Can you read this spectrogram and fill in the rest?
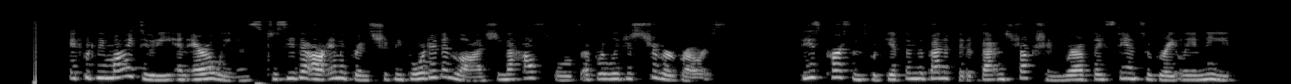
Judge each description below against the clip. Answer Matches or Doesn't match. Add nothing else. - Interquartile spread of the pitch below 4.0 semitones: Doesn't match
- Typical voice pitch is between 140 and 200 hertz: Doesn't match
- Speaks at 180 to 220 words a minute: Matches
